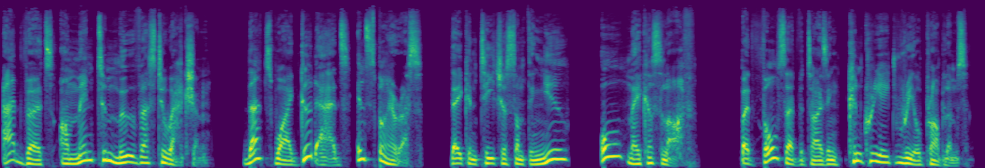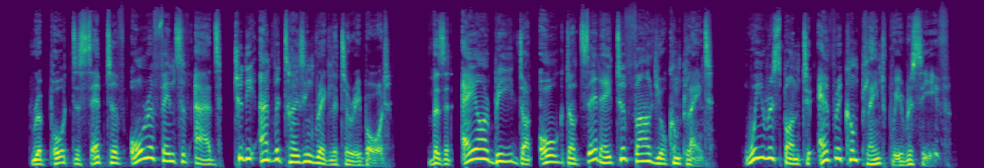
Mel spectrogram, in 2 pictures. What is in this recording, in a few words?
Radio Straight Message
